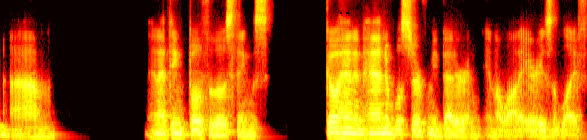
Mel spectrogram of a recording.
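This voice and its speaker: A man with a Canadian accent speaks in a very deep, low voice with vocal fry and lively intonation, leaving long, frequent pauses. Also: moderate pace. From Alberta, Canada. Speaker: copywriter and business founder. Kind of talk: casual chat.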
